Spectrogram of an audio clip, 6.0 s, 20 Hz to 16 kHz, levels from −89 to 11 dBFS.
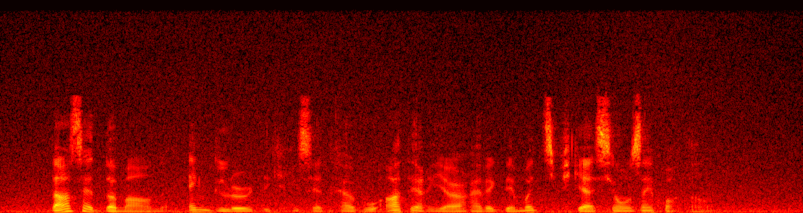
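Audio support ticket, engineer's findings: Nothing stood out on listening; the room noise sits about 20 dB below the speech and is part of the recording.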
